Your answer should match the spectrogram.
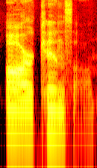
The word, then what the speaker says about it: Arkansas: But the final S is silent in French.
